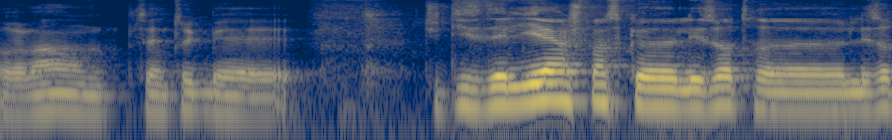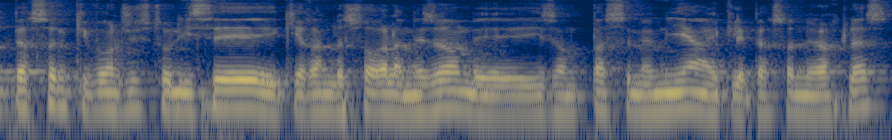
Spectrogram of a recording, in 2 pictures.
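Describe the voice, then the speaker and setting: A man talks at a fairly quick pace in a dark, mellow tone. His pitch is medium with ordinary variation. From Béarn, France. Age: 20s. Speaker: farmer. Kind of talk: podcast interview answer.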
